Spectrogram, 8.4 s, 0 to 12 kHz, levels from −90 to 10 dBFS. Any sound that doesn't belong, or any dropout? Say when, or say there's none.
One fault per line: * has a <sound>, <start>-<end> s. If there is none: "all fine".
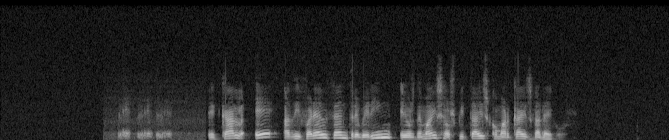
* has a laugh, 1.5-2.2 s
